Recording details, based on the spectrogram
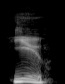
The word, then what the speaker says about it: ewes: I want you to pronounce this because the way I would pronounce it, it's probably not right, but it's E-W-E-S. I would call them ewes. – It's you.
